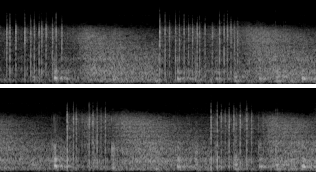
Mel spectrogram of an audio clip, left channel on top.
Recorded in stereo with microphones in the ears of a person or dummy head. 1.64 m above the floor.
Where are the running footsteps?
30° right (ahead or behind), 5.5 m; by 3.1 s centre (ahead or behind), 5.5 m.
